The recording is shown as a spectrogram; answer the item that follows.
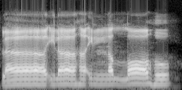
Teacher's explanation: লা তিন আলিফ টান ইলাহা ইলাহতে এক আলিফ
